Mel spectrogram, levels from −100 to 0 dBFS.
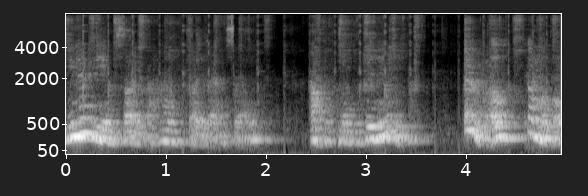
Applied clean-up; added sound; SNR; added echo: neural separator model SepFormer DNS4.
